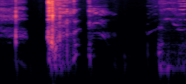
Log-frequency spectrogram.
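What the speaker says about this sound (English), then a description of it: "I got to shake this cough" A few short, close coughs and throat-clearing sounds in quick succession, with brief silences between them.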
